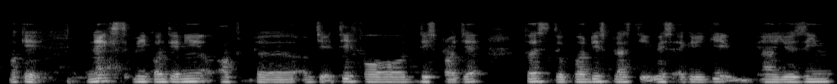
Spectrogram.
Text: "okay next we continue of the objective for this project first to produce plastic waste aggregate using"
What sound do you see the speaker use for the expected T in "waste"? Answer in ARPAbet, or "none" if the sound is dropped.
none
